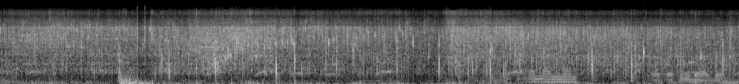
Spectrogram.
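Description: Food deep-frying in a pot of hot oil: a steady loud sizzle with frequent crackling pops, and a low thump about a second in.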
